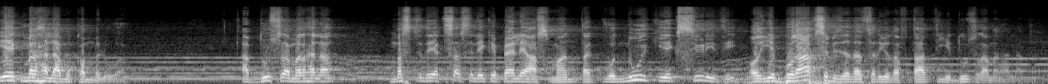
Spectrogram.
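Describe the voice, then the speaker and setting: There is music in the background as a man talks at a medium pitch. His voice makes very wide pitch swings. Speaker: Islamic scholar giving a religious sermon. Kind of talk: religious sermon (bayan) on the Miraj. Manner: passionate, emphatic preaching delivery.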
